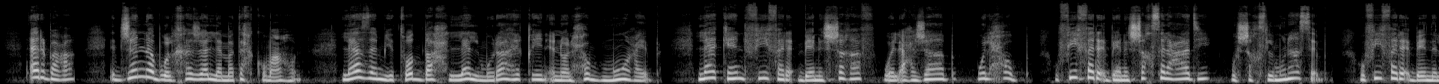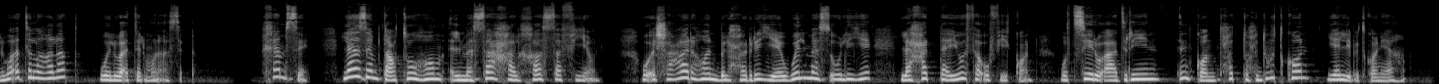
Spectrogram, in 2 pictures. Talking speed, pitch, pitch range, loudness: 115 wpm, 230 Hz, 200-260 Hz, -19 LUFS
